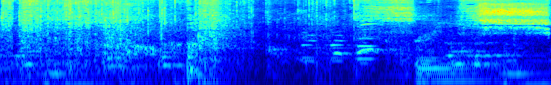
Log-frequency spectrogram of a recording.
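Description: Plastic bag of green beans crinkling and rustling as hands open and handle it, in two spells with a short lull midway, over background music.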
